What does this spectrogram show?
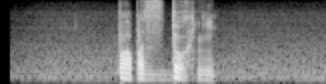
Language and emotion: Russian, angry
